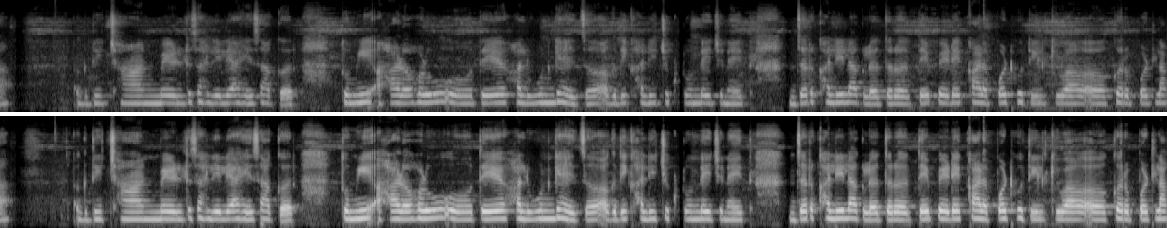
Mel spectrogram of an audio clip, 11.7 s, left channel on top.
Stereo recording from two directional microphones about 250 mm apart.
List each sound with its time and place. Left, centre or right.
0.8 s a woman's voice: right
